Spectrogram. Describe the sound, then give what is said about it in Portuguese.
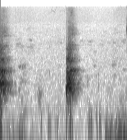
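Two loud dog barks, one at the start and another about a second later, separated by near silence, with faint low rumbling noise toward the end. “Acho que ele o quer cachorro falar também tá reclamando, tá vendo?”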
